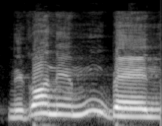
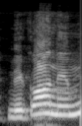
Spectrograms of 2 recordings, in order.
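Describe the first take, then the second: First: "nè con nếm bền" stretched out slowly, loud, "con" held; slow repeat. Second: "Nè con nếm" said high and loud, stress on "con"; model phrase. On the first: (đọc chậm rãi "nè con nếm bền") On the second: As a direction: call out "Nè con nếm" loudly, leaning on "con". (đọc mẫu "Nè con nếm" to, nhấn "con") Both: Shown as a demonstration.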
